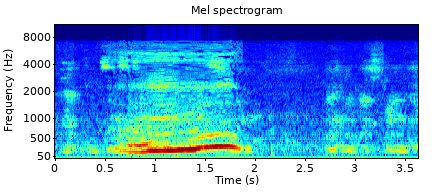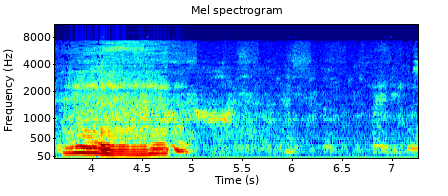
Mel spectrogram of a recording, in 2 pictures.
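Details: Adult man snoring: two long, rattling, voiced breaths about three seconds apart in a quiet room, a harsh vibrating rumble on each in-breath.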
